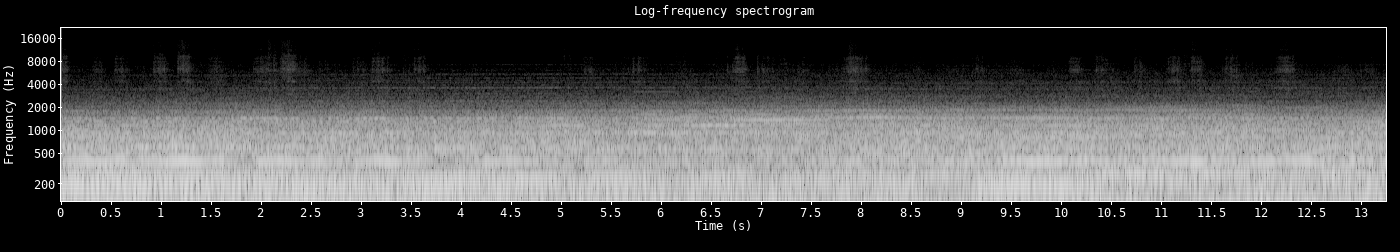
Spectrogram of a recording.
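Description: Large gongs hum and shimmer with a deep, steady ringing tone.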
